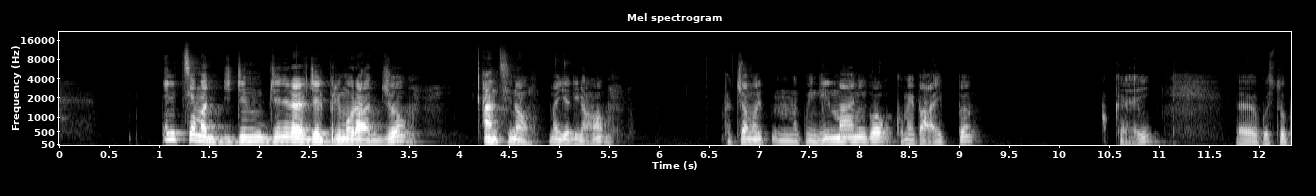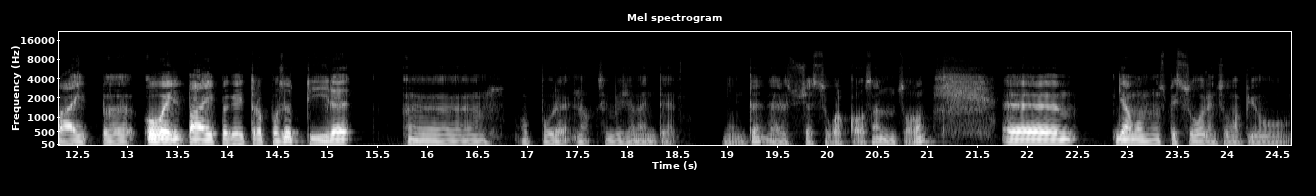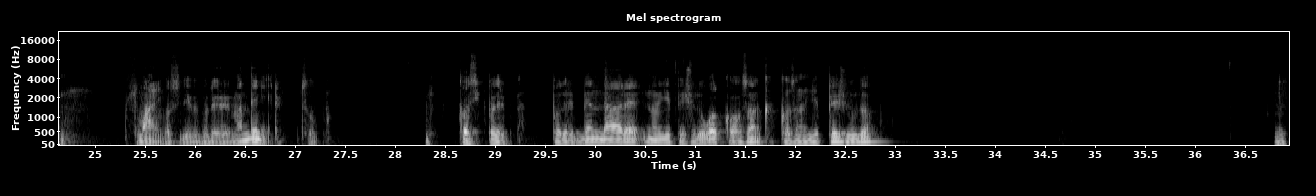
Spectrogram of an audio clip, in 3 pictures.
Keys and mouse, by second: 0.3 middle click, 4.9 click, 6.7 click, 8.1 click, 9.1 click, 12.0 middle click, 16.7 click, 22.7 click, 28.5 Return, 30.7 click, 33.0 click, 36.0 click.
